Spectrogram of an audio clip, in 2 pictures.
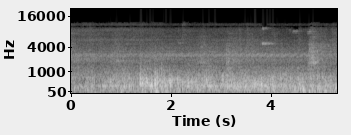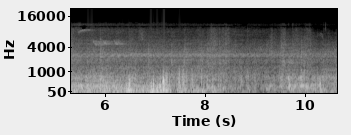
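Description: Thameslink Class 700 electric multiple unit running past on curved track, its wheels rumbling steadily along the rails with a few knocks over rail joints. Brief high wheel squeals come in the middle as it takes the curve, and the sound eases near the end.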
